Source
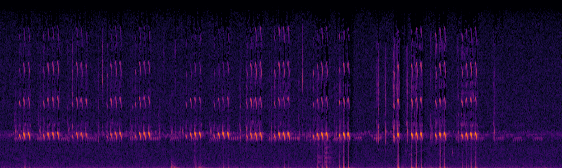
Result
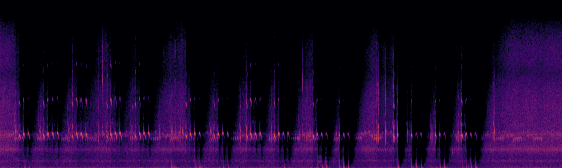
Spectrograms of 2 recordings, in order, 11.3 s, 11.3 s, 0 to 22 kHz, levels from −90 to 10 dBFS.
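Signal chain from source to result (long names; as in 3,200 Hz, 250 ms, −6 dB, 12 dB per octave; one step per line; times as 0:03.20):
thirty-one-band graphic EQ 125 Hz −12 dB, 1,000 Hz +8 dB, 2,500 Hz +11 dB, 12,500 Hz −8 dB
treble cut that deepens with the level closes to 410 Hz, closed at −20.5 dBFS
multiband upward and downward compressor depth 70%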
